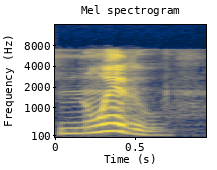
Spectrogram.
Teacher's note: esa O breve tónica de nodus diptonga en nuedu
